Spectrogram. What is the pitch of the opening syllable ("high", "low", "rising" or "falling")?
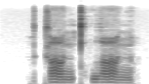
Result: high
